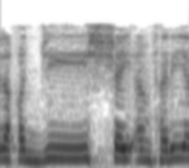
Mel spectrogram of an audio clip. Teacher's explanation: بإدغام التاء في الشين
